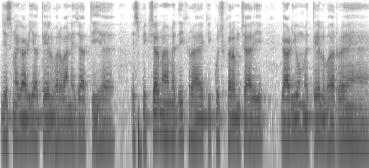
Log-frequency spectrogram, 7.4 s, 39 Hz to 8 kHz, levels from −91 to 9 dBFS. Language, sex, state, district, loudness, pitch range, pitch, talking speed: Hindi, male, Uttar Pradesh, Hamirpur, -28 LUFS, 90-95 Hz, 95 Hz, 180 wpm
